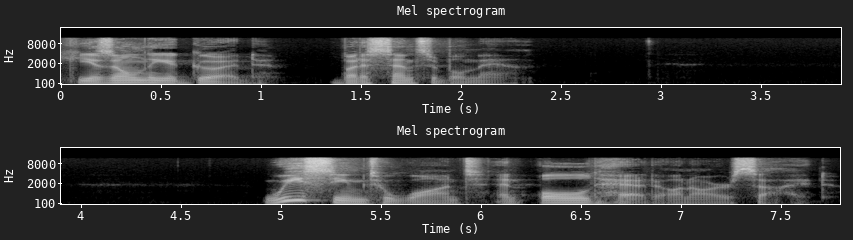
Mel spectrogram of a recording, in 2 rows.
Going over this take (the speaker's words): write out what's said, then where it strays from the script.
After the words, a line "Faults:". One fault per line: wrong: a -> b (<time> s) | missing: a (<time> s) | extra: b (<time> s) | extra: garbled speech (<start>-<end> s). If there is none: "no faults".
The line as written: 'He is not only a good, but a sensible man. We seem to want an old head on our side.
'He is only a good, but a sensible man. We seem to want an old head on our side.
Faults:
missing: not (0.2 s)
